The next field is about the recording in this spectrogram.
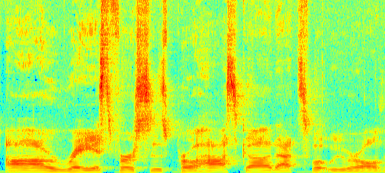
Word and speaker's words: Prochazka: Prochazka.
